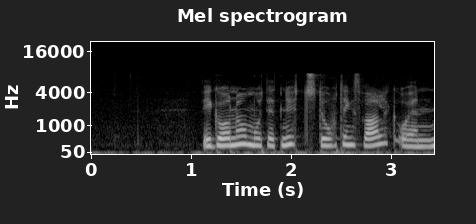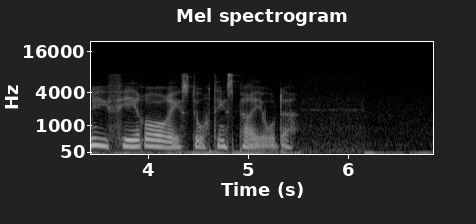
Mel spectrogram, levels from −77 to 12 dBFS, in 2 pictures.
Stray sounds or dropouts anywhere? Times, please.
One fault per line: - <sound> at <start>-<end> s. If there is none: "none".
none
